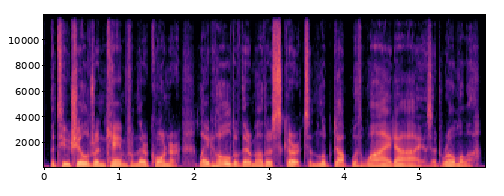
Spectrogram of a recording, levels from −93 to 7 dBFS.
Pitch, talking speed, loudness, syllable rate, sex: 115 Hz, 215 wpm, -18 LUFS, 5.0 syllables/s, male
